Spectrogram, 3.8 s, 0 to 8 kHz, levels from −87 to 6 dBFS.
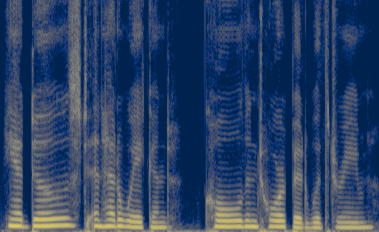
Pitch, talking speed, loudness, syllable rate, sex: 195 Hz, 175 wpm, -15 LUFS, 4.8 syllables/s, female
